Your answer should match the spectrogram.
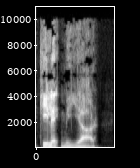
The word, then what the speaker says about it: Millar: E-M-A, Kyle Millar. K-Y-L-E-M-I-L-L-A-R.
